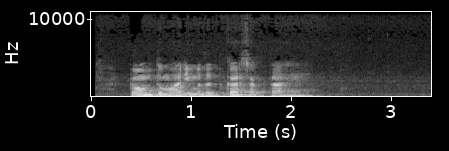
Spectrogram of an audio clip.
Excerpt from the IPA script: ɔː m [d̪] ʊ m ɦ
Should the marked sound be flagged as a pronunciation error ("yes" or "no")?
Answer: yes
